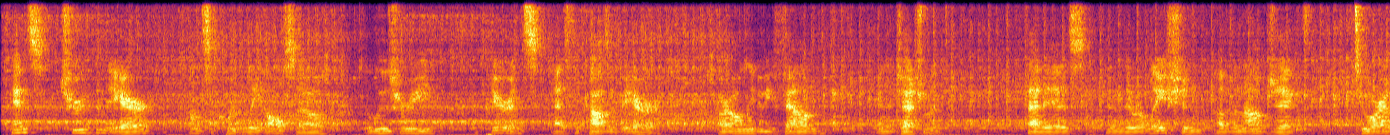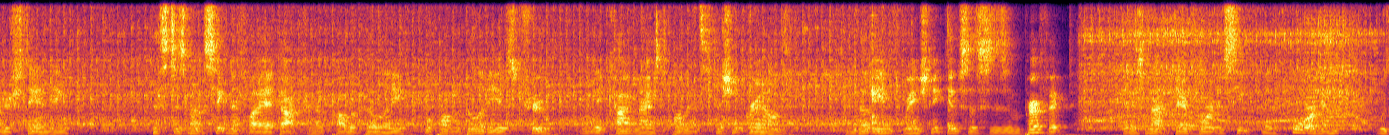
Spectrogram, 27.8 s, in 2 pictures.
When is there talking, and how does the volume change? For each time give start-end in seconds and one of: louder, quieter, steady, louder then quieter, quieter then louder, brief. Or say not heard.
0.1-14.7 steady
15.4-27.7 steady.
